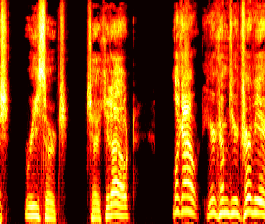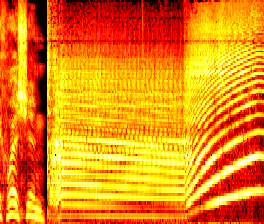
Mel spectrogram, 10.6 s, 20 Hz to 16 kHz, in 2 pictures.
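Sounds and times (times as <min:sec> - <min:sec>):
speech: 0:00.0 - 0:02.7, 0:03.4 - 0:06.3
Federal Signal Q mechanical siren wailing: 0:06.2 - 0:10.5.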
